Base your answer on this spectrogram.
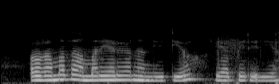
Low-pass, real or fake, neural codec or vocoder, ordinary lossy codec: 5.4 kHz; real; none; AAC, 24 kbps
